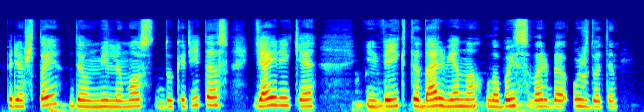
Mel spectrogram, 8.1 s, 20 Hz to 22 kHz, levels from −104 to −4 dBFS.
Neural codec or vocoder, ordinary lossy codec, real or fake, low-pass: none; AAC, 48 kbps; real; 10.8 kHz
